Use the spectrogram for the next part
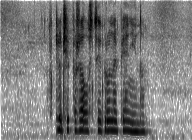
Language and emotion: Russian, neutral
